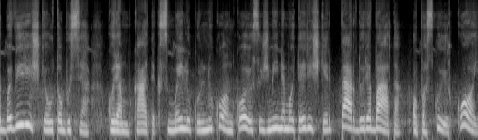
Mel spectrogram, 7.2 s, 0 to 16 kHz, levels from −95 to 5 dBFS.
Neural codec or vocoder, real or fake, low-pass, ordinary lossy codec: none; real; 14.4 kHz; Opus, 32 kbps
